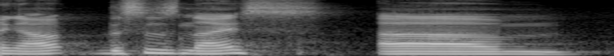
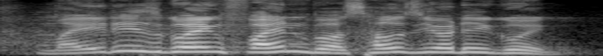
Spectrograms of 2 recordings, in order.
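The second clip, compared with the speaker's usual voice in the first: Bengaluru-accented English throughout, pitched up; 5 semitones higher than usual. Talking to an assistant after asking it for a Bengaluru accent. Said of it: "I wanna talk to you in a Bengaluru accent".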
